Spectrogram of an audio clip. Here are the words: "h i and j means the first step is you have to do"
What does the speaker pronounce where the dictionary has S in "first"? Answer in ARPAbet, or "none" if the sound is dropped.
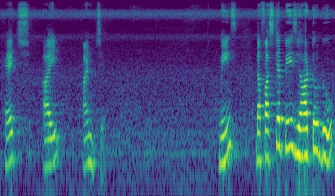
none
